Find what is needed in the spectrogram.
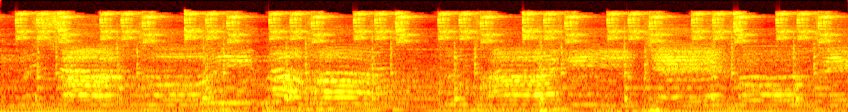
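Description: Hindi devotional song to Hanuman (a bhajan): a sung melody over music with a steady repeating beat.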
